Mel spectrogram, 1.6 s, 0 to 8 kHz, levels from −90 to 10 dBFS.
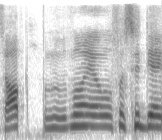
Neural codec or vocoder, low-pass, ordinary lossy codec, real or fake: codec, 16 kHz, 1 kbps, X-Codec, HuBERT features, trained on general audio; 7.2 kHz; AAC, 32 kbps; fake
